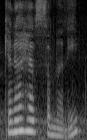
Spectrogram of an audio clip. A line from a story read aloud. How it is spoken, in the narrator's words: asked Fern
